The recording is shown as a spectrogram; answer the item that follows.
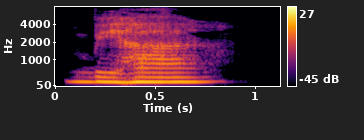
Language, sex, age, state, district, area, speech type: Maithili, female, 30-45, Bihar, Samastipur, rural, spontaneous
